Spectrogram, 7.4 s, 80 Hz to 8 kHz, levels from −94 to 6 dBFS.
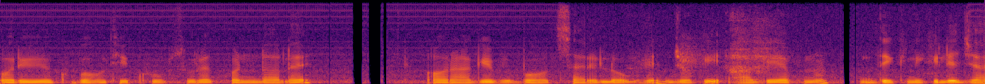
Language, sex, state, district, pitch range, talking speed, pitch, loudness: Hindi, male, Maharashtra, Aurangabad, 110-120 Hz, 185 wpm, 115 Hz, -18 LUFS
